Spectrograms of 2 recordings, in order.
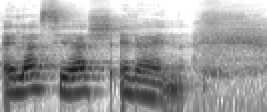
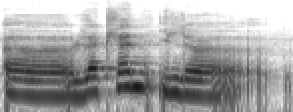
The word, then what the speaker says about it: Lachlan: Je pense que ça se prononce comme ça. L-A-C-H-L-A-N.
